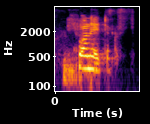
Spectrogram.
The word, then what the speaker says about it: phonetics: আর একটা জিনিস বলি, পিএইচ ইকুয়াল টু ফ, আপার টিথ লোয়ার লিপ, ফ উপরে দাঁত ঠোঁট, পিএইচ, হ্যাঁ। Phonetics. সো এবার সাউন্ড দেখেন, ফ আ, ফ, এই যে উপরে দাঁত নিচে ঠোঁট, উপরে দাঁত নিচে ঠোঁট, ফ। ন এ নে, ফ নে, ট ই খ স, tricks, phonetics, Phonetics. phonetics, ফনেটিক্স। ফনে না আপু, phonetics, Phonetics.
